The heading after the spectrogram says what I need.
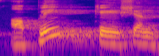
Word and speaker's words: application: From the ending of the word, see here, first syllable is shan, second syllable is k. So C మీద మనకు stress ఉంది. C, application. In application we have stress mark on C.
